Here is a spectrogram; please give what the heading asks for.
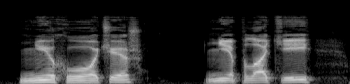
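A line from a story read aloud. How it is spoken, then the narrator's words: Deliberately loud. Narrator (Russian): Васька заговорил нарочно громко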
